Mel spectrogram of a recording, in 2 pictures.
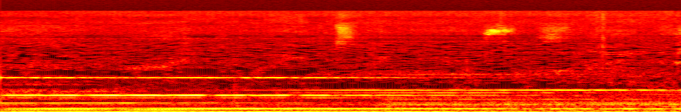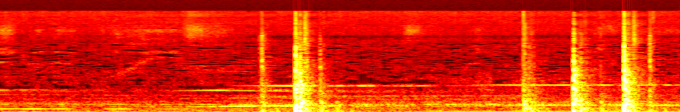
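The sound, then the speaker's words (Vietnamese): Knocking on a window at midnight: one sharp rap, then a quick cluster of several more raps near the end, heard over a sustained low, humming drone. “Lúc nửa đêm, có tiếng gõ vang lên từ đằng sau cánh cửa sổ, đối diện với buồng của hai vợ chồng.”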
